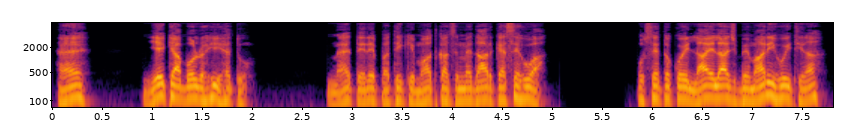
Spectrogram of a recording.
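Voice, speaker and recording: A man's voice: fairly low pitch, moderate pace, pauses often, no echo, studio quality, natural voice. A man playing a middle-aged village headman in an audio story, stern, suspicious and authoritative. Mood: indignant. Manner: scolding, authoritative. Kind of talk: dramatic story dialogue.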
